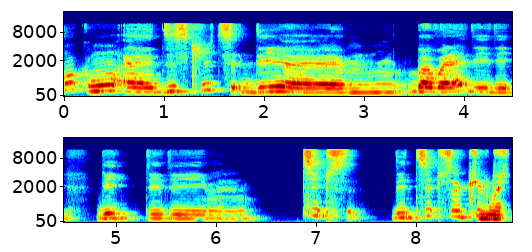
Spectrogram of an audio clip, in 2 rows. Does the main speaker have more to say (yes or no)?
yes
